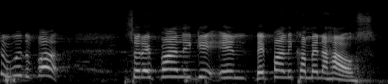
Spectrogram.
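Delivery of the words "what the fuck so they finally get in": normal talking voice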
